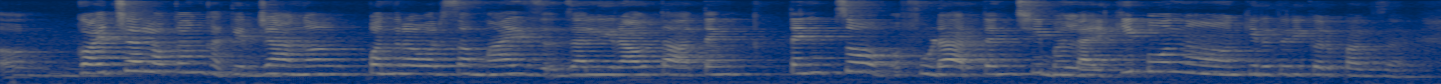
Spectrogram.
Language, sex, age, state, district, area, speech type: Goan Konkani, female, 18-30, Goa, Tiswadi, rural, spontaneous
